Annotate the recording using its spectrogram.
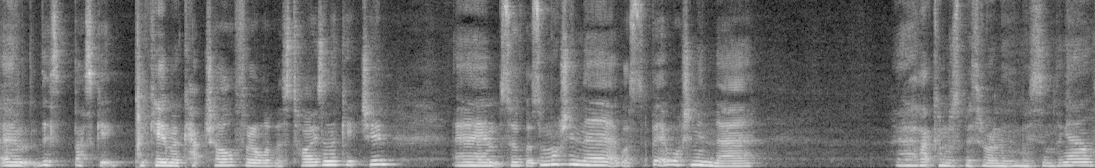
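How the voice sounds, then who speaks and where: Over noticeable background noise, a woman with a Yorkshire accent talks at a fairly quick pace with ordinary pitch variation. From Yorkshire, northern England. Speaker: cleaning vlogger. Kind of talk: casual voiceover narration of cleaning vlog. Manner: casual, chatty with fillers.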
